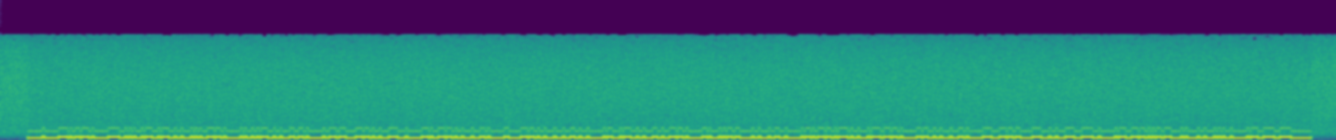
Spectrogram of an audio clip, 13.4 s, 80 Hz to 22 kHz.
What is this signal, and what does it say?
RTTY (45.45 baud, 170 Hz shift), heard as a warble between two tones, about 590 Hz centre. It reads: TYZZ6 FZ8AM 9H 7V 10BZ0 GSV2D E3 L7O VO95Z SMX6ZTT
